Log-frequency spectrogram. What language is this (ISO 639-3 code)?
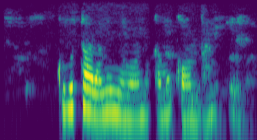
kin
